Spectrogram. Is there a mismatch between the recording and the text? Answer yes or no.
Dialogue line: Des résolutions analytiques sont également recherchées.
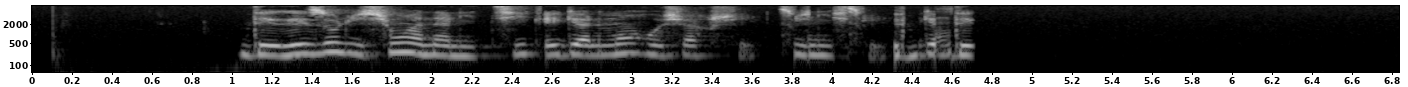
yes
